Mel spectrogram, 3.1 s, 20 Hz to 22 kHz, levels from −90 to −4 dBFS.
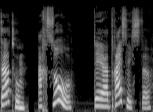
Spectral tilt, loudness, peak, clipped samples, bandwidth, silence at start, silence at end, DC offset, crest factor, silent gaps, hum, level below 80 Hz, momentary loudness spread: -4 dB/octave; -25 LUFS; -8 dBFS; under 0.1%; 17 kHz; 0 s; 0.05 s; under 0.1%; 16 dB; 0.57-0.68 s; none; -60 dBFS; 10 LU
